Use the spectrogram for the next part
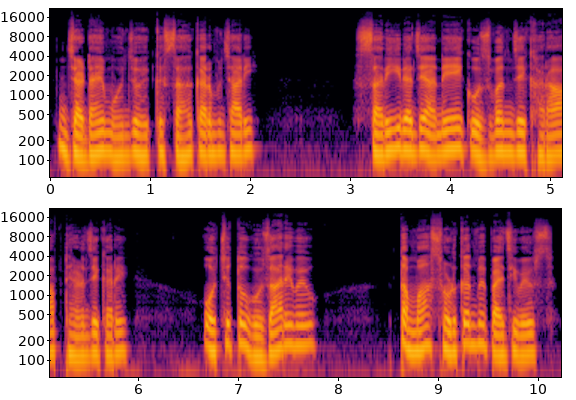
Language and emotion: Sindhi, sad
